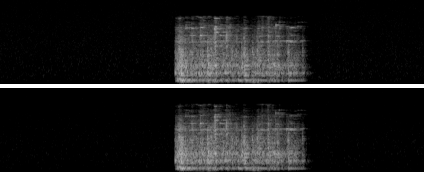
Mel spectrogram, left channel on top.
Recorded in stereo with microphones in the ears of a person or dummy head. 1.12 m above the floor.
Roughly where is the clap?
No clap in this recording.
